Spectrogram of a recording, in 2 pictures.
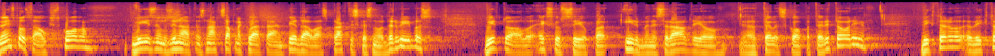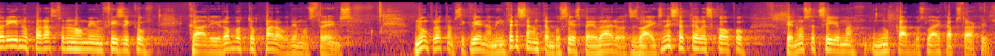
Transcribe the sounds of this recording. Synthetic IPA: vɛnʲsʲpulˠsawksskuɔlˠɐ | ʋiːzumzinaːt̪nesnaːkt̪sapmeklˠæːt̪aːjmpiɛd̪aːʋaːspɾak̚t̪iskasnuɔd̪ɛɾbiːbɐs | viɾt̪uaːlˠuʔekskuɾsiːjupaɾiɾmɛnesɾaːd̪iɔt̪eleskɔːpat̪ɛɾit̪oːɾiju | ivikt̪ɔɾiːnupaɾast̪ɾɔnoːmijːnfiziku | kʰaːaɾiːɾɔbot̪upaɾawɡd̪emɔnst̪ɾḛːjṵms | nuːnpɾuɔt̪amsikʋʲiɛnamint̪eɾesant̪ːambuːsiɛspɛːjvæːɾuɔt̪zʋajɡznɛsaɾt̪eleskoːpu | piɛnuɔsat̪siːjumanukaːd̪̚buːslˠajkapst̪a̰ːklʲṵ

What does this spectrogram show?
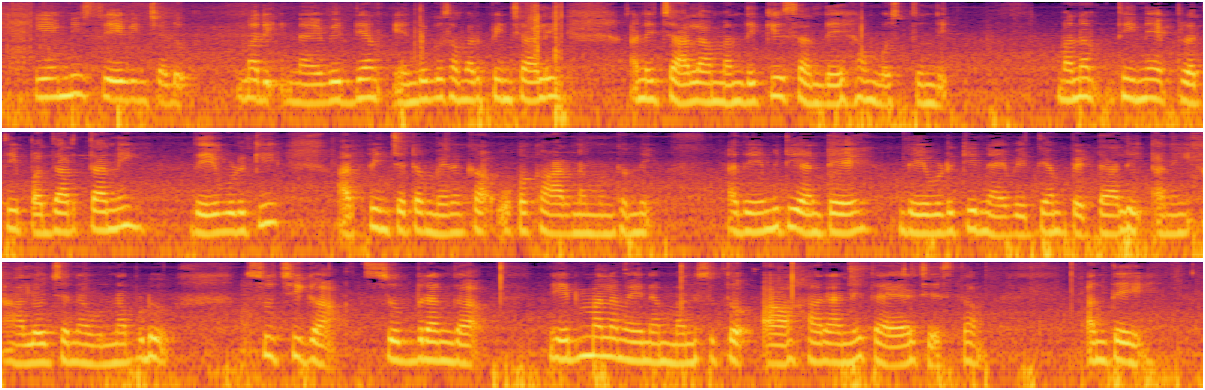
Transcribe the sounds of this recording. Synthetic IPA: e̞ːmise̞ːʋiɲt͡ʃɐɽu | mɐɾinɐjɐʋid̪jɐme̞̰nd̪ukusɐmɐɾpiɲt͡ʃaːli | ɐ̰nit͡ʃaːlaːmɐnd̪ikisɐnd̪ɛːɦɐmʋɐst̪und̪i | mɐnɐmt̪iːne̞ːpɾɐt̪ipɐd̪aːɾt̪ʰaːnːi | d̪e̞ːwuɽiki | ɐ̰ɾpiɲt͡ʃɐʈɐmʋenɐkɐ̰ʔɔ̰kɐkaːɾɐɳɐmuɳʈund̪i | ɐd̪e̞ːmiʈiɐɳʈe̞ː | d̪e̞ːwuɽikinɐjʋeːd̪jɐmpɛʈːaːliʔɐ̰niaːlɔːt͡ʃɐnɐunːɐp̬ːuɽu | sut͡ʃiɡa̰ː | subɾɐŋɡa̰ːniɾmɐlɐmɐjnɐmɐnɐsut̪o̞ːaːhaːɾaːnːit̪ɐjaːɾt͡ʃɛːst̪aːm | ɐ̰ɳʈ̪e̞ː

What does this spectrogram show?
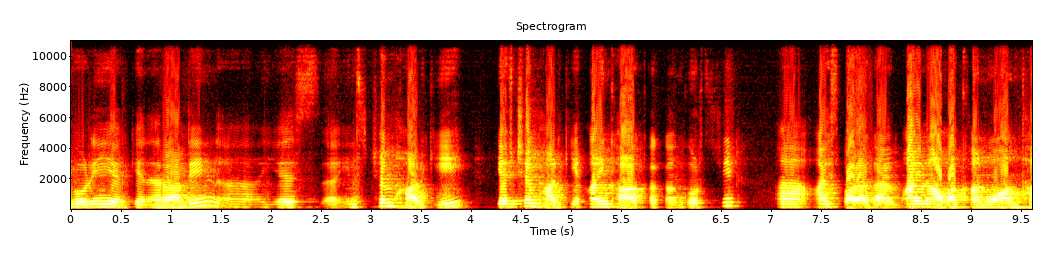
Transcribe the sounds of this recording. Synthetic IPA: vɔɾinjɛvɡɛnɛɾɑlinjɛs | ḭnd͡zt͡ʃʰɛmɦɑɾɡi | jɛvt͡ʃʰɛmɦɑɾɡiʔɑjnkʰɑʁɑkʰɑkɑnɡɔɾt͡si̥t͡ʃʰin | ɑjspɑɾɑɡɑjumɑjnɑvɑkʰɑnuɑnt̪ʰɑ

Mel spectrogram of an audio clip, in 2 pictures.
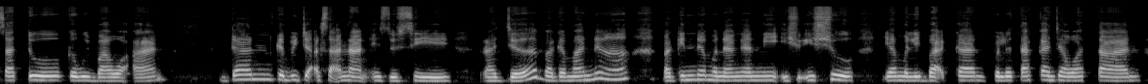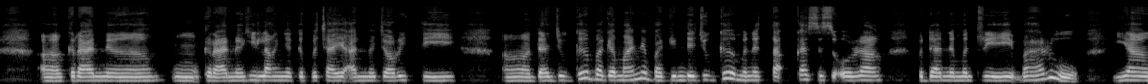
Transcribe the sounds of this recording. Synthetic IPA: sat̪ukəwibawaʔan | dankəbid͡ʒa̰k̚sa̰nanḭnsit̪usi | rad͡ʒabaɡajmanãb̥aɡindəmə̃naŋaniʔiʃuiʃujaŋmə̃liba̰t̪̚kanpələt̪akand͡ʒawat̪anʔəkəɾanã | kəɾanãɦilaŋɲãkəpərt͡ʃajaʔanmãd͡ʒoɾit̪iʔədand͡ʒuɡabaɡajmanãbaɡindəd͡ʒuɡamənət̪ap̚kansəsəʔoɾaŋpərdanãmə̃nt̪ɾibaɾujaŋ

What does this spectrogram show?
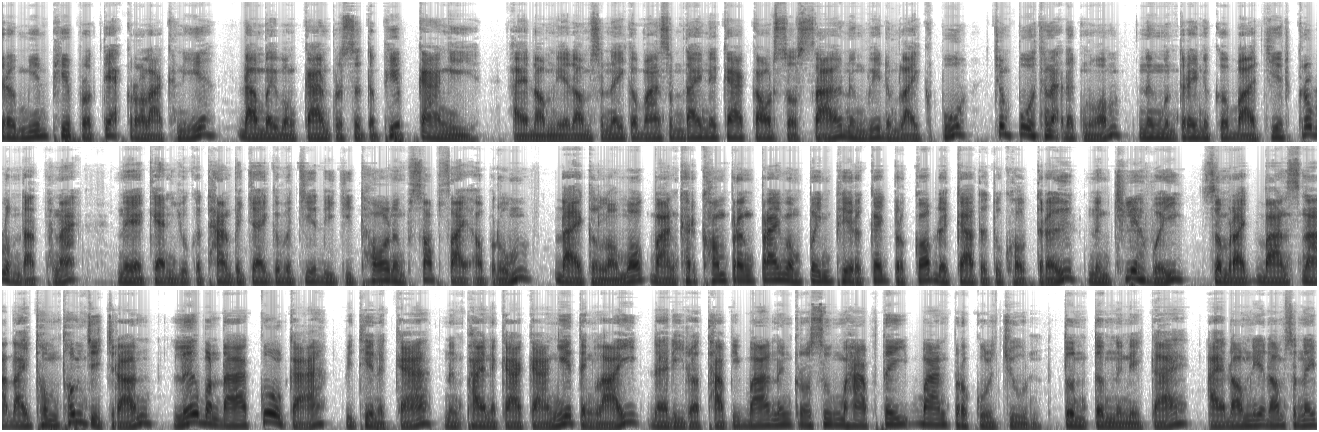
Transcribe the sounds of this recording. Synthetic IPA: rəwmiənpʰiəpːrɑt̪ɛ̆əʔkrɑlaːkʰniəɗaəmɓəjɓɑŋkaənprɑsət̪ʰːapʰiəp̚kaːŋiə | ʔaɛʔɗɑmniəɗɑmsanɨjkɑːɓaːnsɑmɗaɛŋnɨwkaːkaɔt̪̚sosaənɨŋʋiəjɗɑmlajkʰpʊ̆əht͡ɕɑmpʊ̆əht̪ʰna̰ʔɗək̚nŏəmnɨŋmʊ̆ənt̪rəjnɨkoːɓaːlt͡ɕiət̪̚krup̚lumɗat̪̚pʰnaʔ | nɨjʔaːkɛ̆əʔnijuʔkt̪ʰaːnpac̚t͡ɕaɛkːʋɨt̪̚t͡ɕiət̪̚ɗiːt͡ɕit̪ʰɑːlnɨŋpʰsɑpʰsaːjʔɑp̚rumɗaɛlkɑnlɑːŋmɔːk̚ɓaːnkʰət̪̚kʰɑmprəŋpraɛŋɓɑmpɨɲpʰiəɾə̆əkəc̚prɑkɑːp̚ɗaɔjkaːt̪ət̪uəkʰoːt̪rəwnɨŋt͡ɕʰliəhʋɨjsɑmrac̚ɓaːnsnaːɗajt̪ʰumt̪ʰumt͡ɕiət͡ɕra̰ənləːɓɑnɗaːkoːlkaːʋit̪ʰiənakaːnɨŋpʰaɛnakaːkaːŋiət̪ɛ̆əŋla̰ːjɗaɛlriːrŏət̪ʰːaːpʰiɓaːlnɨŋkrɑsuːŋmɔɦaːpʰt̪ɨjɓaːnprɑkŭəlt͡ɕuːnt̪ʊ̆ənt̪ɨmnɨŋniht̪aɛʔaɛʔaɗɑmniəʔɗɑmsanəj

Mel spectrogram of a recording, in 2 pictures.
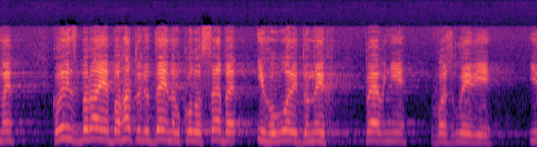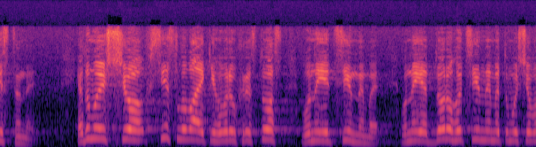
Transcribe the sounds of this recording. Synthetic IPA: mɪ | kɔlˠɪʋʲinzbɪɾɑjɛbɐɦɑt̪ɔlʲʊd̪ɛjnɐwkɔlˠɔsɛbɛiɦɔʋɔɾʲɪt̚ʲd̪ɔnɪxpɛwnʲi | ʋɐʒlˠɪʋʲi | ist̪ɪnɪ | jad̪umɐjʊʃt͡ʃɔw̥sʲislˠɔʋɑjɐkʲiɦɔʋɔɾɪwxɾɪst̪ɔsʋɔnɪjɛt͡sʲinːɪmɪ | ʋɔnɪjɛd̪ɔɾɔɦɔt͡sʲinːɪmɪt̪ɔmuʃt͡ʃɔ

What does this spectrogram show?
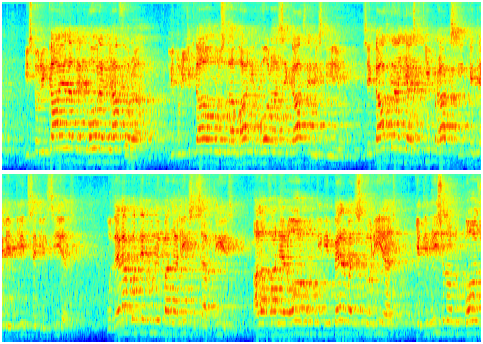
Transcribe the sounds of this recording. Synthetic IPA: ist̪o̞ɾikɐe̞nɐve̞xo̞ɾɐmɲɐfo̞ɾɐlit̪uɾʝikɐo̞mo̞zlɐɱvɐnixo̞ɾɐse̞kɐθe̞mist̪iɾio̞ | se̞kɐθe̞ɐʝeɐst̪i̥cipɾɐksice̞t̪e̞lit̪it̪i̥se̞klisiɐs | puðe̞nɐpo̞t̪e̞lunepɐnɐlipsisɐft̪is | ɐlɐfɐne̞ɾo̞nunt̪inipe̞ɾvɐsisist̪o̞ɾiɐs | ce̞t̪iniso̞ðot̪uko̞z

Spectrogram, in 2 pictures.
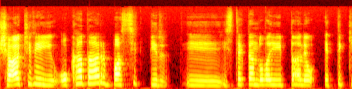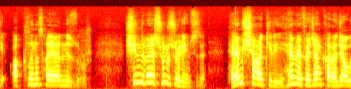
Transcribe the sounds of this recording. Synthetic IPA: ʃaːcʰiɾijiʔo̞kʰad̪aɾbasit̪̚biɾ | ist̪ʰɛc̚t̪ʰænd̪o̞lˠajɯib̚d̪aːlʲɛt̪ːicʰːiaklˠɯnɯzhajalʲinizd̪uɾṵɾ̥ | ʃimd̪ibænʃunusø̞jlʲejimsizɛ̰ | hæmʃaːcʰiɾijiɦæmefed͡ʒankʰaɾad͡ʒaalˠɯ

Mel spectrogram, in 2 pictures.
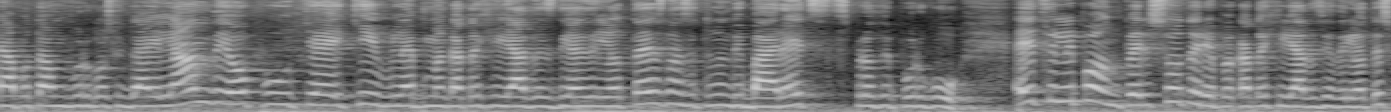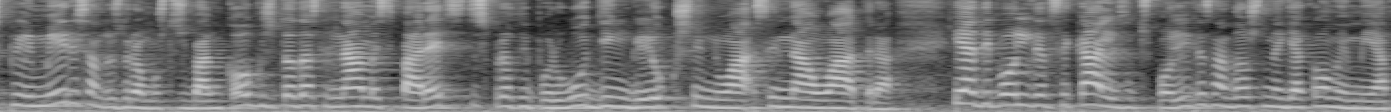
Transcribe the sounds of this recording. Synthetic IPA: ɐpot̪oɐɱvuɾɣo̞st̪ind̪ɐilɐnðio̞puce̞ːcivle̞pumeekɐt̪o̞çiʎɐðe̞zðiɐðilo̞t̪e̞znɐzit̪uunt̪ibɐɾe̞t̪i̥si̥t̪i̥spɾo̞θipuɾɣu | e̞t͡silipo̞npe̞ɾiso̞t̪e̞ɾiɐpo̞e̞kɐt̪o̞çiʎɐðezðiɐðilo̞t̪e̞splimiɾisɐnt̪uzðɾo̞must̪uzbɐŋɡo̞kzit̪o̞nd̪ɐst̪inɐme̞si̥bɐɾe̞t̪isi̥t̪ispɾo̞θipuɾɣuɟiŋɡluksst̪inɐuɐt̪ɾɐ | iɐnd̪ipo̞lit̪e̞fsikɐlisɐnt̪uspo̞lit̪e̞znɐðo̞sune̞ʝɐko̞mimiɐ

